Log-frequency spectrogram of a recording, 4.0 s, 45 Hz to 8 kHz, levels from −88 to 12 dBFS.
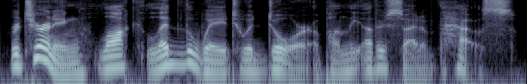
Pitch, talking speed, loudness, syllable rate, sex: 110 Hz, 230 wpm, -21 LUFS, 5.8 syllables/s, male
